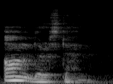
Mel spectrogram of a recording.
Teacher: The U here becomes a schwa, which almost sounds like an a.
